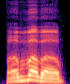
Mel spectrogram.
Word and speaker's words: Abobo: bobao it's Bob b no you sp it wrong it's Bobo Bobo I 100% a correct the important part is there's seven bows yeah I am 100% confident that that is the correct way to say it so uh abobo is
